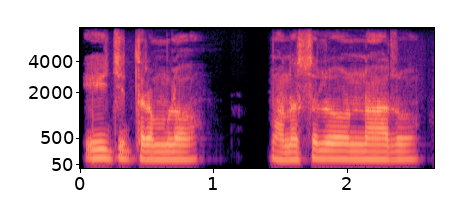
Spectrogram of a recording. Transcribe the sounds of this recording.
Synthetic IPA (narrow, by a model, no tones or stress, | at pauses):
iːt͡ʃit̪ɾɐmlo̞ː | mɐnɐsuluːnːaːɾu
